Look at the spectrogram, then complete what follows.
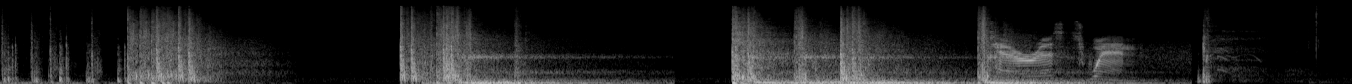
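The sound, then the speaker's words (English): Bursts of rapid video game gunfire crackle loudly in three main volleys, with sharp clicks and reload sounds between, ending in a final single shot. “Terrorists win. Banged. Lock and load.”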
